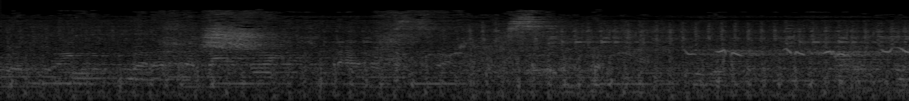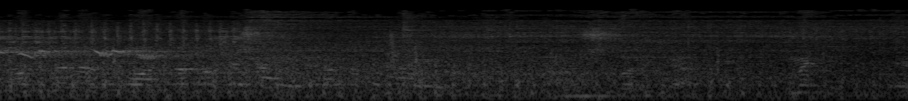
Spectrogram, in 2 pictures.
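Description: A man speaks in a low, urgent voice.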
